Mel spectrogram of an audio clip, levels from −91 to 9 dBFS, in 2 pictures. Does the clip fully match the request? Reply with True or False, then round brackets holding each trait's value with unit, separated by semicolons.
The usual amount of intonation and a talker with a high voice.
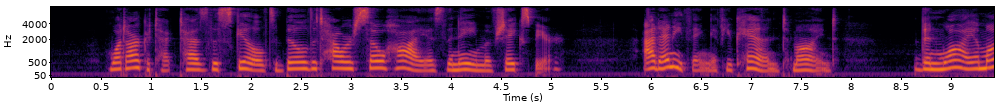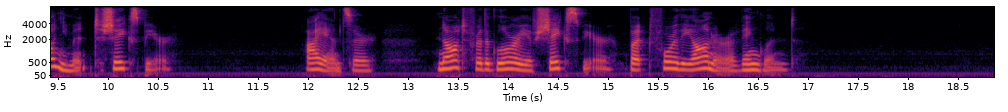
True (3.5 semitones; 230 Hz)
